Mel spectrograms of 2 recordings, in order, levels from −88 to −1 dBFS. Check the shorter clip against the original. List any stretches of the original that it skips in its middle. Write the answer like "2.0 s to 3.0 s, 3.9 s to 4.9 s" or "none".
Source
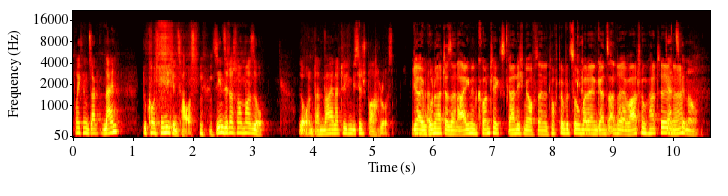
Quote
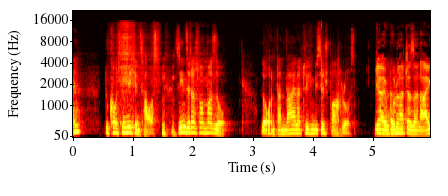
none

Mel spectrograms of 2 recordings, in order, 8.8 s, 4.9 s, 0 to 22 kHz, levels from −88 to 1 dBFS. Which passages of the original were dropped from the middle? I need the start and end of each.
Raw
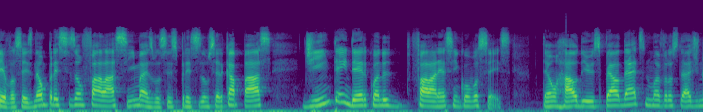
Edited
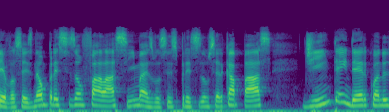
none

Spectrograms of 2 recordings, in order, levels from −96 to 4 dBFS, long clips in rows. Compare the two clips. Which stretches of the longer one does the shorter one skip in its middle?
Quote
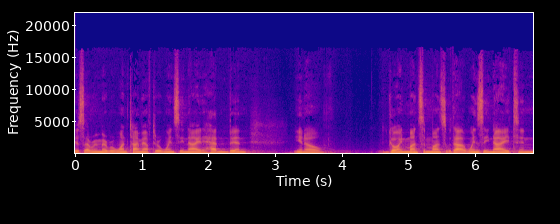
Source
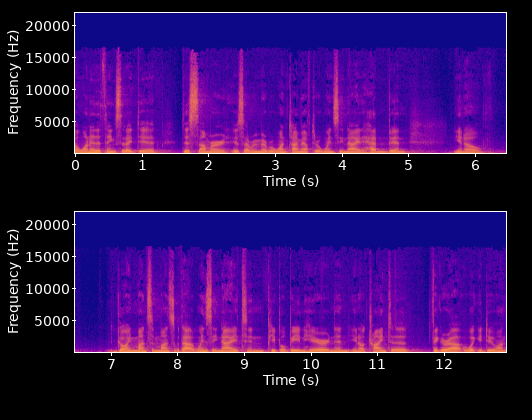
none

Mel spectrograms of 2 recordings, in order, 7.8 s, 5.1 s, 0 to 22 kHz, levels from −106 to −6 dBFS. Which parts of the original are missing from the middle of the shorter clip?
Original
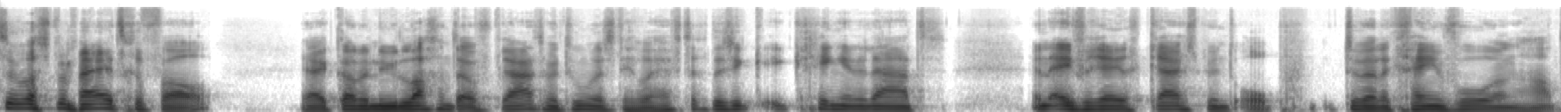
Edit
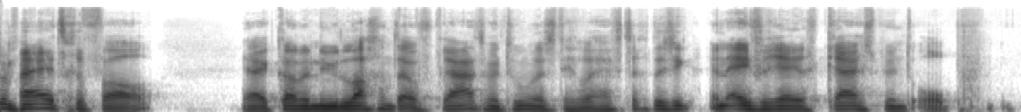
3.8 s to 5.1 s

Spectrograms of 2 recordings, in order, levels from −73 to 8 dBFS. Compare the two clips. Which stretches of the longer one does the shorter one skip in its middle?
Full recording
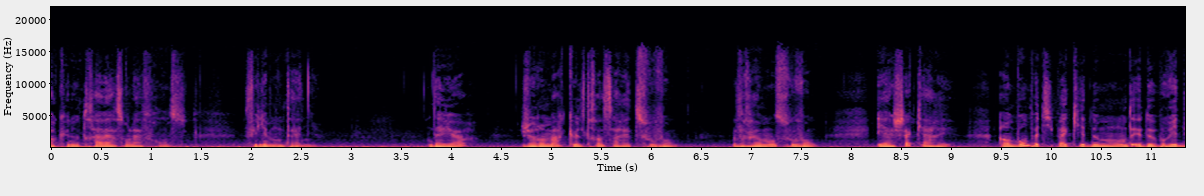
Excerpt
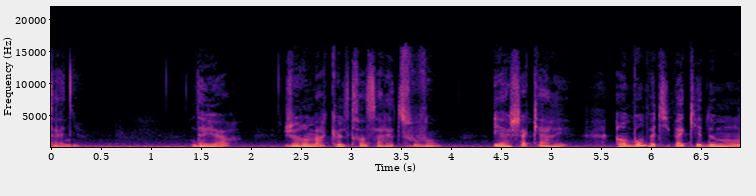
6.8 s to 8.2 s

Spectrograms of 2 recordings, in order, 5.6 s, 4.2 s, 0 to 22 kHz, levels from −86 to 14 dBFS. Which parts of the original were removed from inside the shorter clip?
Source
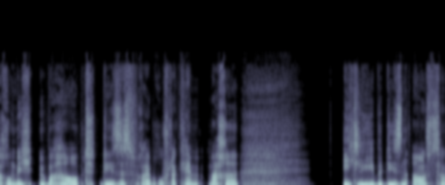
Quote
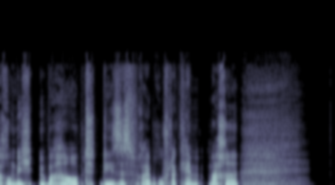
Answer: none

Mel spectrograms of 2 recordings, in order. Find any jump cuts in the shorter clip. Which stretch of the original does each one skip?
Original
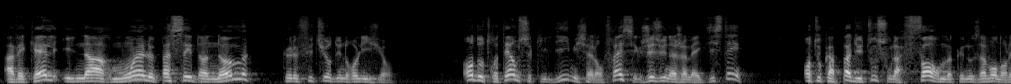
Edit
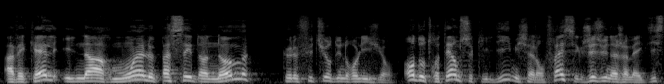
4.0 s to 4.6 s

